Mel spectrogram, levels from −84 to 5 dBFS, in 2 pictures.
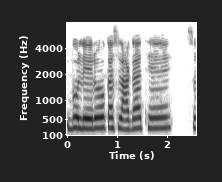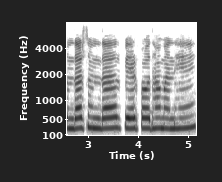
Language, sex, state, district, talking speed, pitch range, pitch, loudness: Chhattisgarhi, female, Chhattisgarh, Jashpur, 105 wpm, 265-275 Hz, 270 Hz, -16 LUFS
